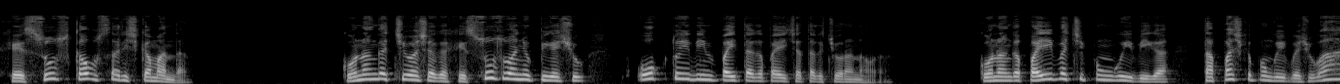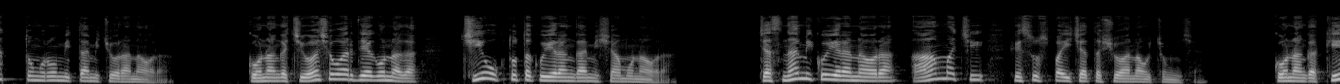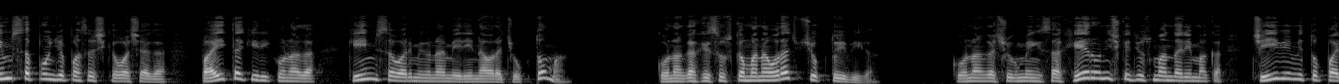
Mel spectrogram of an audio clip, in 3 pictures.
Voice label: good news quichua de pastaza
